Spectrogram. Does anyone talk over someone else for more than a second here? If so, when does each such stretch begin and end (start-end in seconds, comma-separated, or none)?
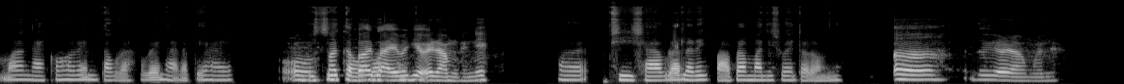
2.8-4.3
